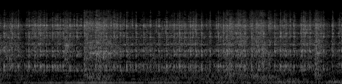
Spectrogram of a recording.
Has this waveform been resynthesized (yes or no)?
no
